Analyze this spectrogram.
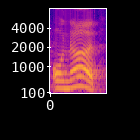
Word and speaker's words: honor: No, it's not honor alla. It is an honor. How do you pronounce it? H silent irutte, you say honor.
